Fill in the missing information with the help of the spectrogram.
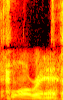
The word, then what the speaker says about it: Suarez: Okay, you want me to say it right? Suarez. Are y'all happy? – Suarez, that's him.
